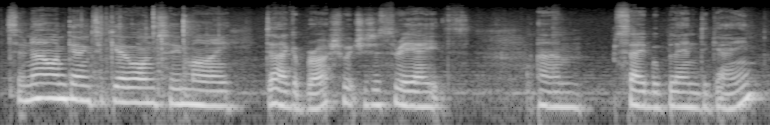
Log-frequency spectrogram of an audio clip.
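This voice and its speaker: A woman giving gentle, unhurried painting instruction, talking through her work as she goes, with trailing pauses. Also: on the low side, a little hiss or hum. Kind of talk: unscripted painting demonstration, talking while working.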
